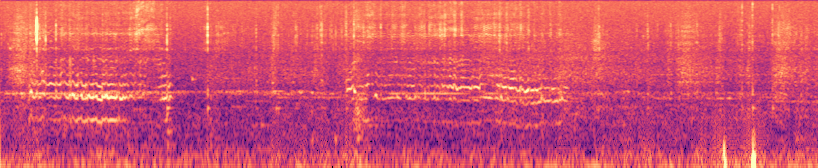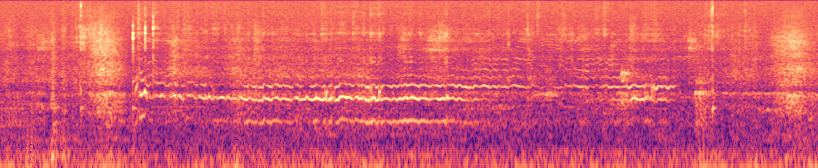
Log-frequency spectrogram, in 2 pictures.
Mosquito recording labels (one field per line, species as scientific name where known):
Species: Anopheles arabiensis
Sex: female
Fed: unfed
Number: one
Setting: cup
